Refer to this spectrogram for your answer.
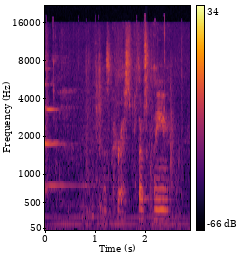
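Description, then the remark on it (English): Glasses clink together in a toast among friends during an evening recording session, a couple of bright ringing taps near the end, over a steady low hum and faint background voices. “Cheers, cheers.”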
